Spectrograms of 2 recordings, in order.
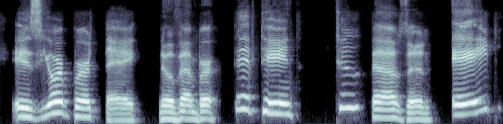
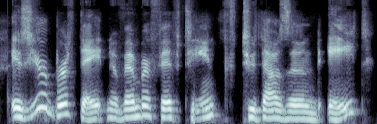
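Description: First: Slow, evenly spaced robot prompt. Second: Eight read as a natural question, two thousand eight rising gently. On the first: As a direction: read it like a stiff robot. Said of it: "it doesn't sound like a robot voice". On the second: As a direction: human phone prompt asking two thousand eight. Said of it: "make that eight be". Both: Shown as a demonstration.

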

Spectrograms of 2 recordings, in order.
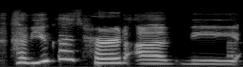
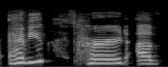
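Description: First: Said in the usual way. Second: Cracking voice, real glitch. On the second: Real, not acted. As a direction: voice breaks mid-question. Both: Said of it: "I don't know what happened to my voice".

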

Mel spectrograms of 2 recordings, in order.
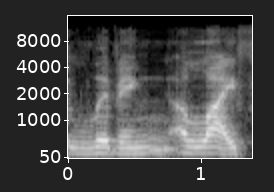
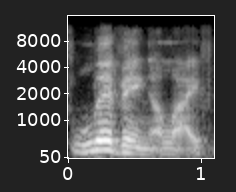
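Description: First: Said in the usual way. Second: "living" punched louder; stress on LIVING. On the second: Real, not acted. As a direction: lean hard on "living" to set it apart. Repeats phrase to contrast with existing.

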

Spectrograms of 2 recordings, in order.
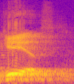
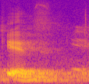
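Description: First: "Give" in an American accent; demonstrated American pronunciation of "Give". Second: Soft, low British "Give"; attempted English accent on "Give". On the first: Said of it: "like an American". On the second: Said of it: "like a British person". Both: Shown as a demonstration.

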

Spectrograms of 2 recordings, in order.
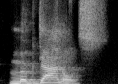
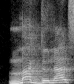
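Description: First: Very slow McDonald's, said Mc-DAN-alds with an uh first vowel; McDonald's drawn out with an American accent, stress on DAN. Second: McDonald's said the French way, Mac-Do-nald with every syllable even; McDonald's with a French accent, all syllables equal; French-style McDonald's. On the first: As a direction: sound out McDonald's slowly like an American. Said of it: "en anglais, en tout cas aux États-Unis". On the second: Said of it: "il faut se concentrer sur le son des voyelles". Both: Shown as a demonstration.

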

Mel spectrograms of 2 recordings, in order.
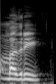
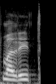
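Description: First: "Madrid" without its last D, like Madrí; dropped final D. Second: "Madrid" ending in a hard T, like Madrit; Catalan final T. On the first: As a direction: end "Madrid" on an open stressed i. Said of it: "Sin la D directamente". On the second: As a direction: harden the last D of "Madrid" to T. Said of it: "en Cataluña decimos Madrid". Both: Shown as a demonstration.

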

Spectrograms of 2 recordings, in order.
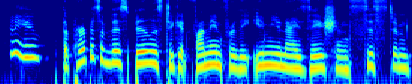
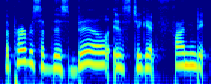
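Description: First: Said in the usual way. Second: Light put-on English accent reading the bill. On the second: Vlogger reading the bill to viewers in a mild English accent. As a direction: read it like a Brit, a touch hammy. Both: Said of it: "I love doing an English accent".

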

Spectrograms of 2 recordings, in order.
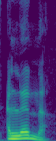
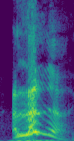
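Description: First: Said in the usual way. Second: Loud, high Elena! as a curse; shouted curse. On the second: Shown as a demonstration. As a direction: yell Elena! like swearing. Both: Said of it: "not even satisfying to say that".

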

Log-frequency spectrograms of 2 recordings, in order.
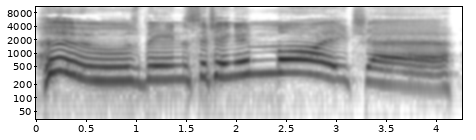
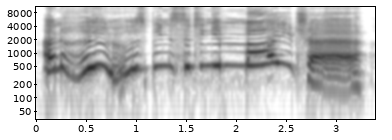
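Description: First: Big, slow, loud bear roar; angry growling bear. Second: High, loud, indignant bear voice; Mother Bear's cry. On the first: Father Bear finding his chair sat in, angry growl. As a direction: growl it out long and indignant. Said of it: "he growled angrily". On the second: Mother Bear finding her chair sat in, crying out. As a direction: cry out far above your usual pitch. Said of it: "cried Mother Bear". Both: A narrator's reading.

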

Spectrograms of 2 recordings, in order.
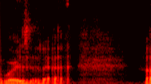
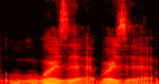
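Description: First: Whispering to himself; breathy slow whisper. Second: Said in the usual way. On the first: Real, not acted. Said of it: "searching, repeats under breath". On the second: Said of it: "searching for drum roll sound".

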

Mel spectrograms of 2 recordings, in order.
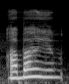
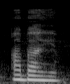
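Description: First: Raised and louder, sounding the alarm; urgent warning call. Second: Softer, lower, falling to a hush; low ominous echo. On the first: Narrator announcing the chapter title as an urgent alarm. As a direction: call out the danger like a warning bell. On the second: Narrator echoing the chapter title in an ominous hush. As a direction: let the word sink like a grim echo. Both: A narrator's reading.

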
